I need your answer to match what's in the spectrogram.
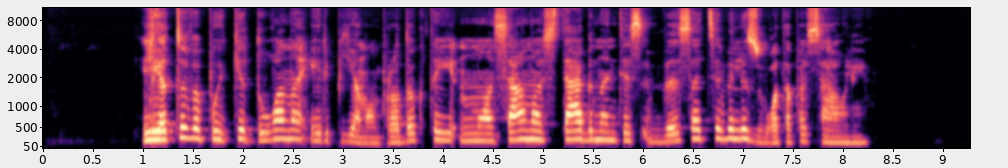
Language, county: Lithuanian, Panevėžys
